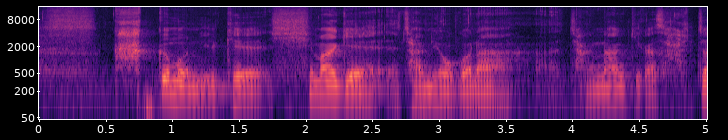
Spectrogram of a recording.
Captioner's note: speaking Korean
